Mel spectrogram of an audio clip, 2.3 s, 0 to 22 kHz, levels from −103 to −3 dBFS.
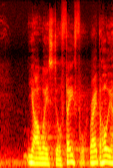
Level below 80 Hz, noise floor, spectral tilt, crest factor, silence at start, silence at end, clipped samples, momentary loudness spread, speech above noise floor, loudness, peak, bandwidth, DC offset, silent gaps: -60 dBFS; -49 dBFS; -7.5 dB/octave; 16 dB; 0.5 s; 0 s; under 0.1%; 6 LU; 25 dB; -25 LUFS; -10 dBFS; 16.5 kHz; under 0.1%; none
